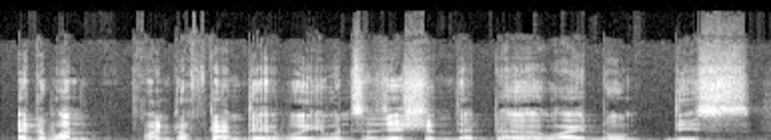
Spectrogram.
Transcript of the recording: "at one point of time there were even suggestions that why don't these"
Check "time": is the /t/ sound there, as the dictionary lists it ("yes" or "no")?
yes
